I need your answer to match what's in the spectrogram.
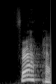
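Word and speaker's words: frappé: It is pronounced frap. Well, there you go. There's no pay on the end.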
